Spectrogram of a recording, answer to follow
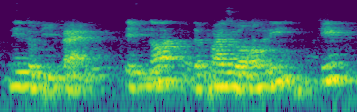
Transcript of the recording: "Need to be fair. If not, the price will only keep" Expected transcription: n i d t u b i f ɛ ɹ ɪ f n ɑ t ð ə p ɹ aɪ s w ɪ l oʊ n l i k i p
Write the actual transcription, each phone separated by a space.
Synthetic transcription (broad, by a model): n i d t u b i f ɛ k ɪ f n ɑ t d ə p ɹ aɪ s w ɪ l oʊ n l i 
